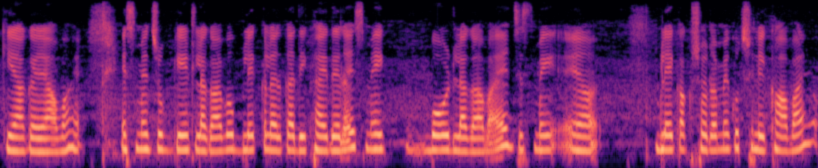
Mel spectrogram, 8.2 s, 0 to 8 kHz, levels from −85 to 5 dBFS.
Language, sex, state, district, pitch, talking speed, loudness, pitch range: Hindi, female, Uttar Pradesh, Muzaffarnagar, 225 Hz, 235 wpm, -14 LUFS, 215-235 Hz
